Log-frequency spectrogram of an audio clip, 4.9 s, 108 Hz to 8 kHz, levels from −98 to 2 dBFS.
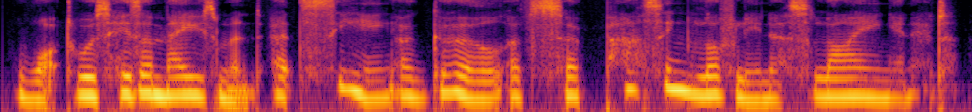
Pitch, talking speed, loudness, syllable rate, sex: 200 Hz, 175 wpm, -17 LUFS, 5.0 syllables/s, female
